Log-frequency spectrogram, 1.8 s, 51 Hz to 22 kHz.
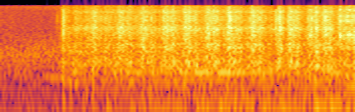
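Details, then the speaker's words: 1952 Fordson E83W pickup with 100E engine, stored since 1982, freed from seizure (two stuck pistons, two stuck valves removed), choke used: catches into a quick, even, slightly rough patter firing steadily; first run in 27 years. "Lives again. What is it, about 20 years? More than that."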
